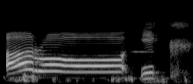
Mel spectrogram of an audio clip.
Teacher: Kaf mati sifat dia kena keluar angin.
